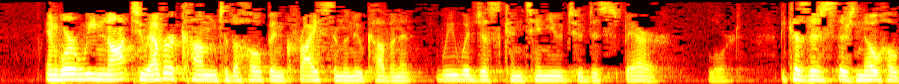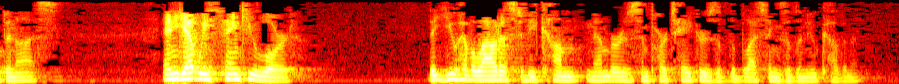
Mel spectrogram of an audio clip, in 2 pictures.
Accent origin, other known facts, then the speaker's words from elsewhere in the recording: California, United States; And he goes, we're both from California.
